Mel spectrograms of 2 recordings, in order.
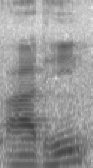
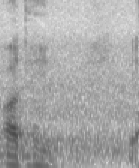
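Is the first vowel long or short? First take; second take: long; short. First: The first vowel is long. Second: The first vowel is short. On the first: The speaker calls it wrong. "आधीन क्या है, अशुद्ध है। यहाँ पे आ हमने यूज कर दिया ना" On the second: The speaker calls it right. "अधीन क्या है, शुद्ध है।"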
